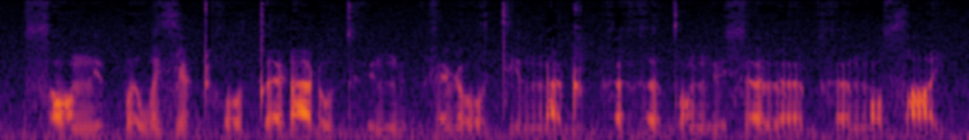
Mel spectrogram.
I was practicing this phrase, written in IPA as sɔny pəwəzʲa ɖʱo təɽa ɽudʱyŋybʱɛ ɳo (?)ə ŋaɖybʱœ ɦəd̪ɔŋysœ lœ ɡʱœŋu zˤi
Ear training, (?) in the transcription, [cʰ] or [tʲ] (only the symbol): tʲ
